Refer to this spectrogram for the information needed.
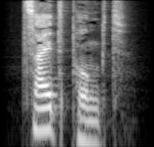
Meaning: moment (instant of time), point in time, a timepoint
- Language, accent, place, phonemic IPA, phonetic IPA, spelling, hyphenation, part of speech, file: German, Germany, Berlin, /ˈtsaɪ̯tˌpʊŋkt/, [ˈtsaɪ̯tʰˌpʰʊŋktʰ], Zeitpunkt, Zeit‧punkt, noun, De-Zeitpunkt.ogg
